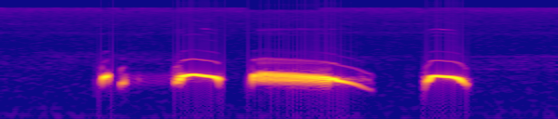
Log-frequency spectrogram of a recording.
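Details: One cooing phrase from a decoy spotted dove used to lure wild doves. Two quick clipped notes, a rounded coo, a long trembling coo that falls in pitch, and a short curved ending coo.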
